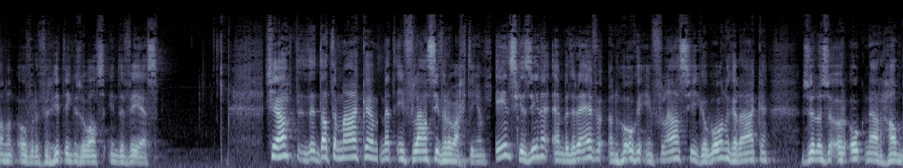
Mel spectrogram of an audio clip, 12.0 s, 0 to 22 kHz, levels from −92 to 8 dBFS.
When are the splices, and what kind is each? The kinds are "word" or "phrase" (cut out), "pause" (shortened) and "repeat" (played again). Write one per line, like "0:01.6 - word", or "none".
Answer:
0:03.5 - pause
0:04.4 - phrase
0:05.0 - word
0:06.5 - pause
